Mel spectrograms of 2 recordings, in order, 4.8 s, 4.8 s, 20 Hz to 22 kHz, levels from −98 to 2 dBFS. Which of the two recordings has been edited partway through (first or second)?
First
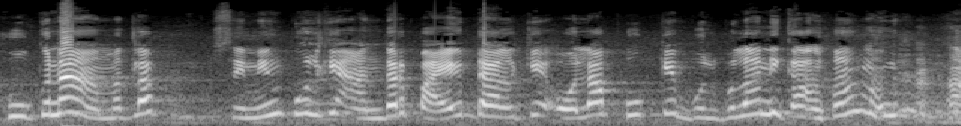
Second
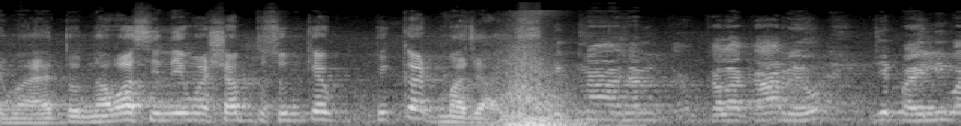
second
